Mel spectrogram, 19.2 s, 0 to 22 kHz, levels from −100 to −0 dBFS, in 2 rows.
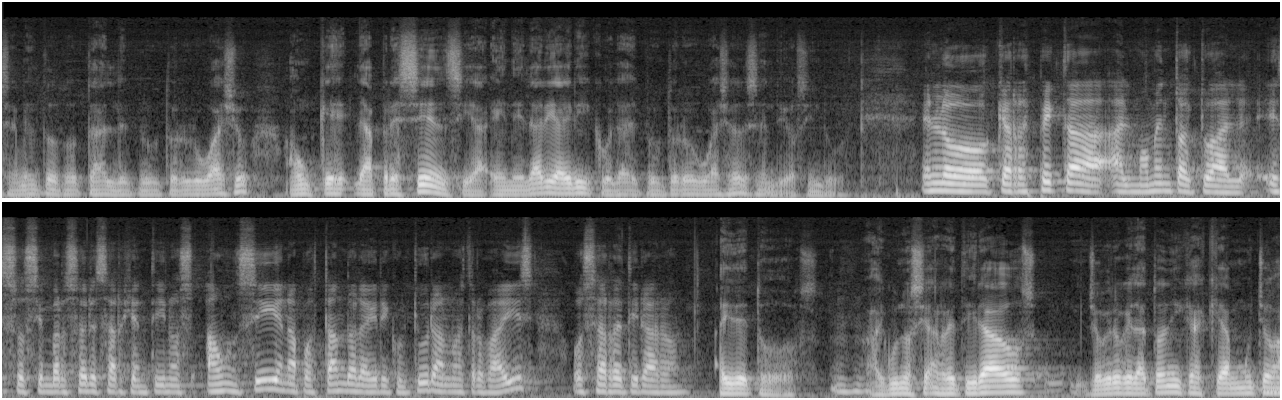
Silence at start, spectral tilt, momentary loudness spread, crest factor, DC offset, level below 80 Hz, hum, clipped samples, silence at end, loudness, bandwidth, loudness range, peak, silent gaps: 0 s; -7 dB/octave; 14 LU; 18 dB; under 0.1%; -40 dBFS; none; under 0.1%; 0 s; -21 LUFS; 15 kHz; 5 LU; -2 dBFS; none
